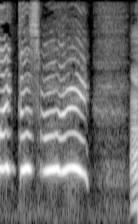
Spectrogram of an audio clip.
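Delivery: high, slow, swooping voice; high hammy question. Pretend. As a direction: stretch it out way up high. Host asks with hammy swoop.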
